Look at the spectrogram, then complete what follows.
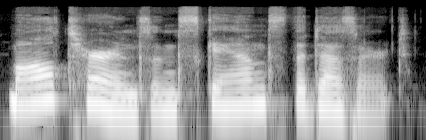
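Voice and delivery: usual speaking voice

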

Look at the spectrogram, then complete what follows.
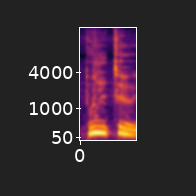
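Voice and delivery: "don't" as two beats, "don-tɯ"; wrong full t. Shown as a demonstration. Teacher shows what isn't said in sentences, "don't" as "돈트". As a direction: add a Korean-style "트" to the end of "don't". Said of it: "이렇게 발음이 안 되고".

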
